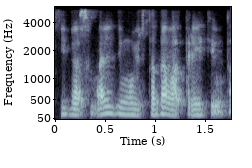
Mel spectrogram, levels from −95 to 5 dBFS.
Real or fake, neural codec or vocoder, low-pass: fake; vocoder, 22.05 kHz, 80 mel bands, HiFi-GAN; 5.4 kHz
